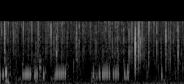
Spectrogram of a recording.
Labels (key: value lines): label: biophony, stridulation
recorder: SoundTrap 600 or HydroMoth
